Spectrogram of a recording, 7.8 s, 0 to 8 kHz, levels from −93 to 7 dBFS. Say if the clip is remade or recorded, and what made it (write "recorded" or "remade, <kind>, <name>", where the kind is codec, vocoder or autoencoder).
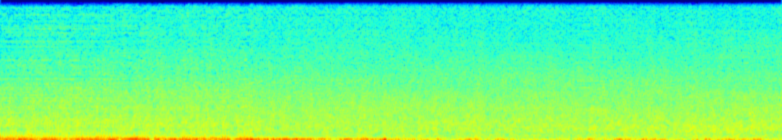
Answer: remade, vocoder, Vocos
